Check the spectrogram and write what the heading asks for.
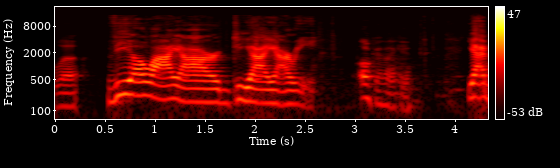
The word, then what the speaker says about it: voir dire: I do, because I knew this was called voir dire, or to speak the I have a truth as question. it translates. How do you spell that? VOIRDIRE.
